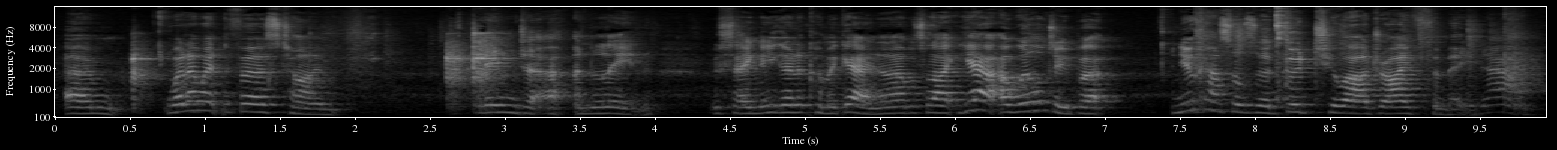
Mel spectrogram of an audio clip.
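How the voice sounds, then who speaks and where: A woman with a highish, fairly bright voice talks at normal speed, casually chatting in her home kitchen for a sewing vlog. She's congested with a cold and rambles with plenty of ums; the room is echoey and has faint noise in the background.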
